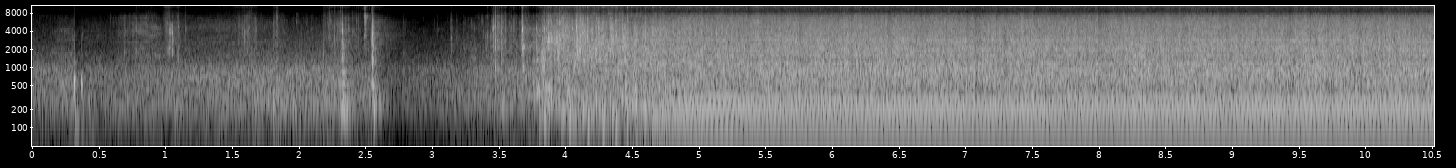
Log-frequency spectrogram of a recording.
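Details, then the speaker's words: Husqvarna HU700F mower after carburetor work for a won't-stay-running problem; fires at about four seconds and settles into a steady, even hum with no stumbling; normal running. "Knock on wood, we got a good running mower."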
